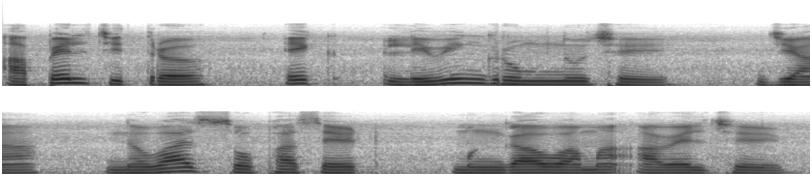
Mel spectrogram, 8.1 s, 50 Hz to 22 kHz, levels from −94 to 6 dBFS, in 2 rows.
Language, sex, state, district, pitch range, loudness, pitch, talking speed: Gujarati, male, Gujarat, Valsad, 130-150 Hz, -16 LUFS, 135 Hz, 105 wpm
